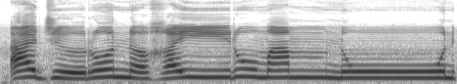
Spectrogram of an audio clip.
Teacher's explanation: اجرن تنوین کے بعد غیر غین آ رہا ہے تو اس کو ہم نے ظاہر کر کے پڑھنا ہے کیونکہ تنوین کے بعد حروف ہلکی میں سے غین آ رہا ہے تو اس کو ہم نے تنوین کو ظاہر کر کے پڑھیں گے، اخفا نہیں کریں گے، غنہ نہیں کریں گے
